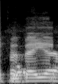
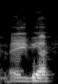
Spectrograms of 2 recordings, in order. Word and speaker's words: Pavia: I mean, honestly, Pavia, I think is how you say his name, Pavia.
